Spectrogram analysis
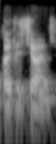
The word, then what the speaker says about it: Bhattacharjee: And if you want to contact, is that the right pronunciation? Yes, Bhattacharjee, yes.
